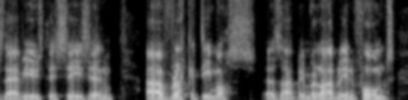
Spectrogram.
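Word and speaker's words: Vicario: all the goalkeepers they have used this season vados as I've been reliably informed you pronounce his name and Matt turmer Matt Turner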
